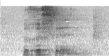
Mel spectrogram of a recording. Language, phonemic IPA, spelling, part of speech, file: German, /ˈʁʏfəln/, rüffeln, verb, De-rüffeln.ogg
- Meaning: to reprimand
